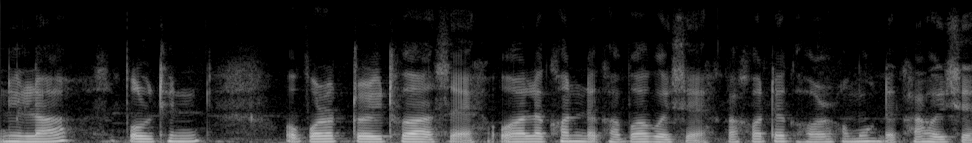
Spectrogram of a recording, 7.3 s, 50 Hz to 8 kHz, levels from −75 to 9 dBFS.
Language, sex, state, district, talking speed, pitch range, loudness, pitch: Assamese, female, Assam, Sonitpur, 125 wpm, 145-160 Hz, -20 LUFS, 150 Hz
